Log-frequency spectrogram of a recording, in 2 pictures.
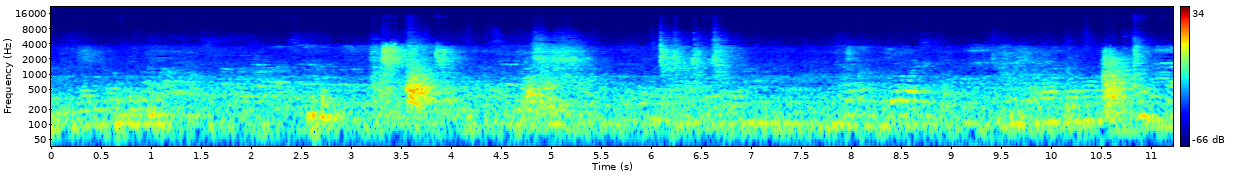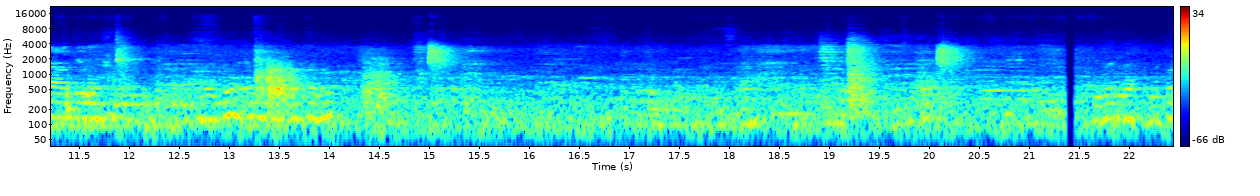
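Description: Men talk in the background.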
